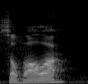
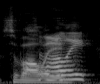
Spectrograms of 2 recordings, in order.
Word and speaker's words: Savali: Savala? I'm saying that wrong. I know. – I think it's Savala. – Savali.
